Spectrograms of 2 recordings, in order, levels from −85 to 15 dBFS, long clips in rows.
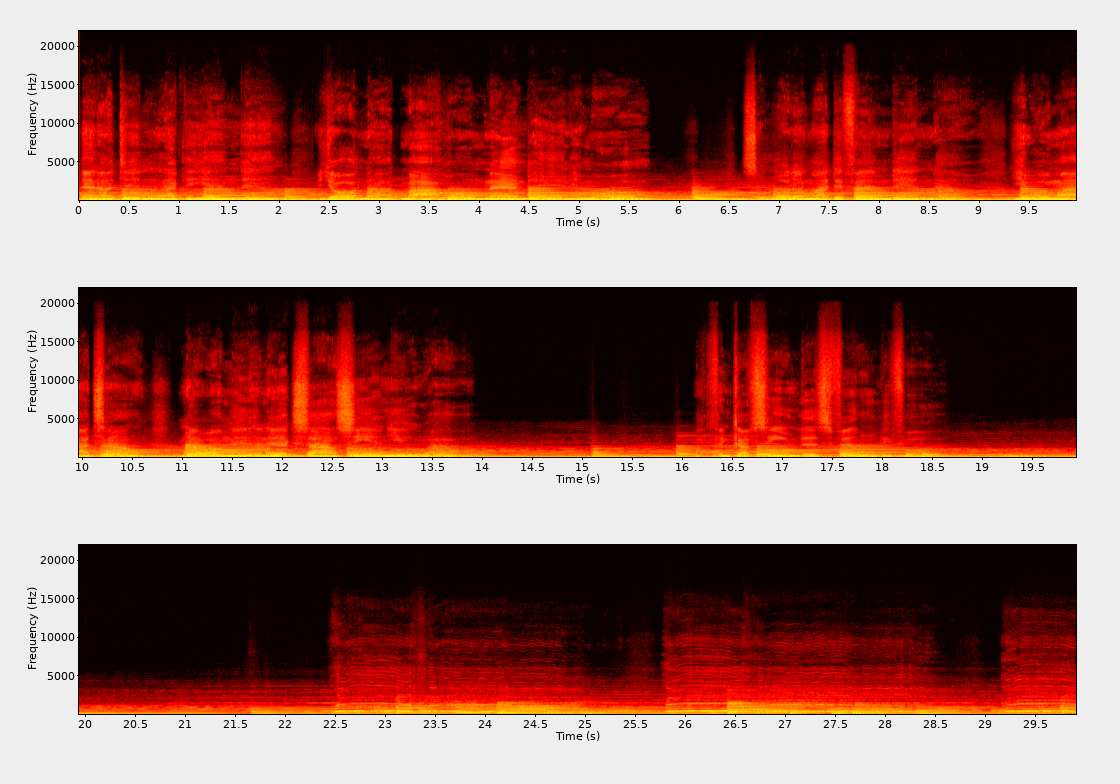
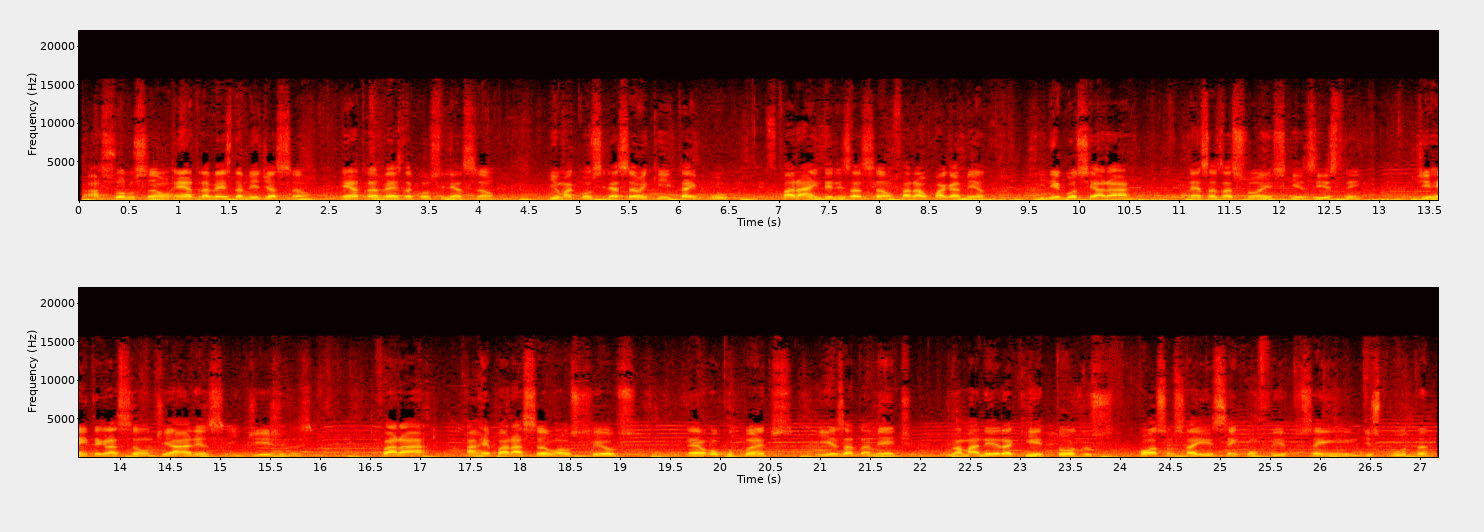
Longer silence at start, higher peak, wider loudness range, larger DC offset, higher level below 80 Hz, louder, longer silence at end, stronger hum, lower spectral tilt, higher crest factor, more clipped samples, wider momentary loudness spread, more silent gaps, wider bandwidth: about the same, 0 s vs 0 s; about the same, -2 dBFS vs -2 dBFS; first, 7 LU vs 2 LU; neither; about the same, -24 dBFS vs -28 dBFS; about the same, -16 LUFS vs -17 LUFS; about the same, 0 s vs 0 s; neither; first, -6.5 dB/octave vs -5 dB/octave; about the same, 14 dB vs 14 dB; neither; about the same, 11 LU vs 9 LU; neither; about the same, 16.5 kHz vs 15.5 kHz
